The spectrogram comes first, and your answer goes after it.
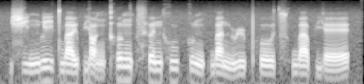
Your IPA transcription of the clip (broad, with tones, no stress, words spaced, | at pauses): ɕi˨˦ŋli˥˨ t̪wa˨˦ɪ̯pjɑ̰˨˩ŋkʰɤ˦ŋ t͡sʰə˦nxu˦ kʊ˥˨ŋkwa˥˨nɻɻ̩˥˨pʰo˦ʊ̯ t͡sʰwä˦ pjɛ˨˦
